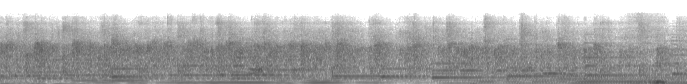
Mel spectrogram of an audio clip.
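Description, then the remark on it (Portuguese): A church audience at a morning service claps steadily for several seconds, a dense wash of hands over sustained keyboard chords that shift partway through, with no spoken words. “Eu gostaria de te convidar a dar uma salva de palmas para o Deus do impossível nesta manhã.”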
